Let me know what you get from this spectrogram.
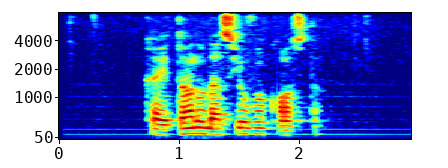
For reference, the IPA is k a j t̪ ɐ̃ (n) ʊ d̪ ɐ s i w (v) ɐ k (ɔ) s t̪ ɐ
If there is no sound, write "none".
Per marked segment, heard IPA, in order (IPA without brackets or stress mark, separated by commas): n, v, ɔ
